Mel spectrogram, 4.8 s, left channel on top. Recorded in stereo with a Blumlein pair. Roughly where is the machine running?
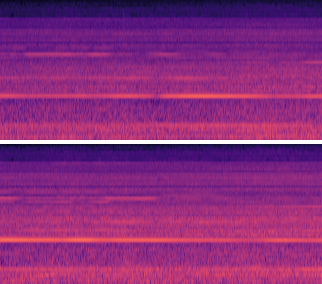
Ahead.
